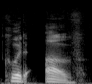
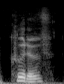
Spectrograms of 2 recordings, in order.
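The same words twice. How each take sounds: First: "could of" with a full, stressed OF; wrong form "could of". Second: "could have" run together as could've; contracted could've. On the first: Teacher rejecting the error, distinct OF in "could of". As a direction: separate "could" and OF as two words. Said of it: "but not could of". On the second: Teacher showing the contraction, "could have" slurred into could've. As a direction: shorten "have" to a weak 'uv' in "could have". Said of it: "shortened in a contraction to". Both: Shown as a demonstration.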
